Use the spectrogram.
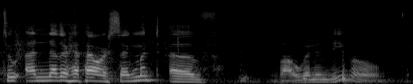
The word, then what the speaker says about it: Vaughan: Hello and welcome back to another half-hour segment of Vaughan en Vivo. Se pronuncia en inglés Vaughan, ¿eh? Pero aquí, en España, si digo Vaughan, nobody understands me. So I changed my name to Vaughan.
